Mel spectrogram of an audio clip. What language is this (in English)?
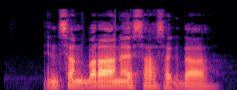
Khetrani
